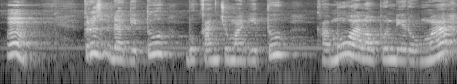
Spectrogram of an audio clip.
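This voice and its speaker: A woman preaching to children with a gentle, coaxing manner. Her fairly high voice moves lively up and down. The recording rings with a roomy echo. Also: normal speed, slight background noise. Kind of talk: children's sermon.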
